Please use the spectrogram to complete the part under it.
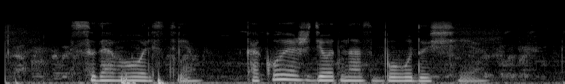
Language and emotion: Russian, positive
